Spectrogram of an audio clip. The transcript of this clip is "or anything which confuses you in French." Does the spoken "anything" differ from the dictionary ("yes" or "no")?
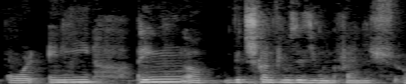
yes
